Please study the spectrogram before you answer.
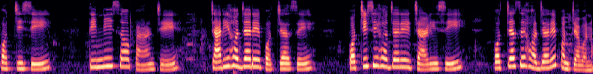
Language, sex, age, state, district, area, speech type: Odia, female, 30-45, Odisha, Bhadrak, rural, spontaneous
